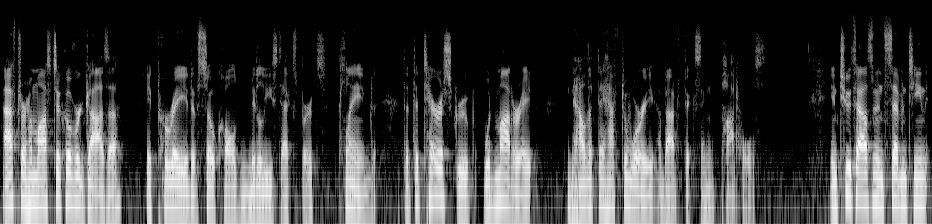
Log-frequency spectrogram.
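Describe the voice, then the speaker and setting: Male political commentator, lowish register. Indignant, punchy scripted delivery with dramatic pauses. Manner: emphatic, punchy, dramatic pauses between short phrases.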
